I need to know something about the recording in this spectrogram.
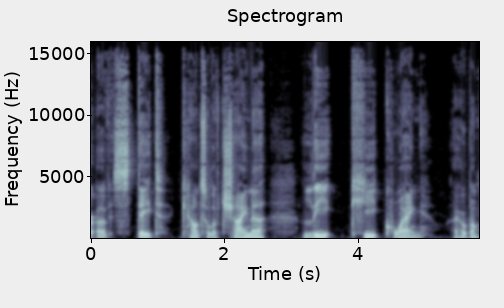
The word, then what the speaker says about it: Li Keqiang: the way i understand that his name is pronounced li ket's yang li it's you yeah the legal eq is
